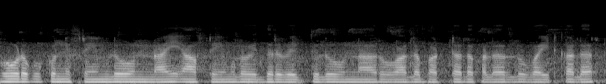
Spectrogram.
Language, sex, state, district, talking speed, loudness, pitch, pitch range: Telugu, male, Telangana, Mahabubabad, 160 wpm, -19 LUFS, 120 Hz, 115-120 Hz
